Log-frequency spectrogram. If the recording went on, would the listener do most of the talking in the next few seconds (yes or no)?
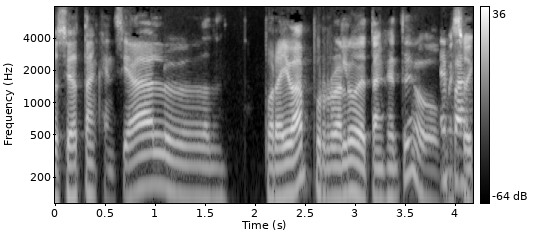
yes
